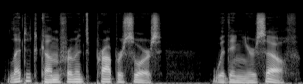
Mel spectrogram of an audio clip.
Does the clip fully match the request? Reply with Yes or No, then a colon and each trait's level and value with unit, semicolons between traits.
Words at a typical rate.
Yes: average, 160 wpm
